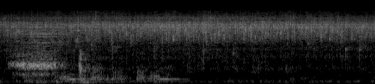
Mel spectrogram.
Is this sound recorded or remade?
recorded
